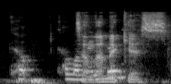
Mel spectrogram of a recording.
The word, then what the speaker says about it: Telemachus: Oh my god, I always forget how to pronounce his name. Telemachus.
